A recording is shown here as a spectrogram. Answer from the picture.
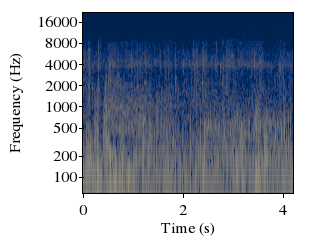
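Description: Wind buffeting the camera microphone, a steady low rumble with scattered small ticks.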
